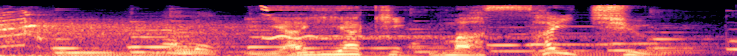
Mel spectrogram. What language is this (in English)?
Japanese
